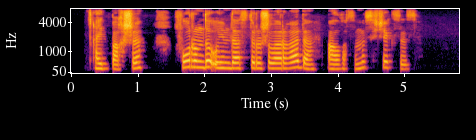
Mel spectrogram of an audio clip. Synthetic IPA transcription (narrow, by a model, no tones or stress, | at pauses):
ɑjt̪̚pɑqʃə | fo̞ɾumd̪əʔʊjəmd̪ɑst̪əɾuʃəlˠɑɾʁɑd̪ɑːlˠʁəsəməzʃe̞ksɪz̥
